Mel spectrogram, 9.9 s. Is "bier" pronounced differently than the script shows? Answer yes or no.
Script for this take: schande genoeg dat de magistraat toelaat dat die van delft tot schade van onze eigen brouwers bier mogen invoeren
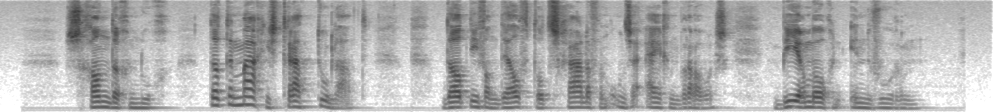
no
